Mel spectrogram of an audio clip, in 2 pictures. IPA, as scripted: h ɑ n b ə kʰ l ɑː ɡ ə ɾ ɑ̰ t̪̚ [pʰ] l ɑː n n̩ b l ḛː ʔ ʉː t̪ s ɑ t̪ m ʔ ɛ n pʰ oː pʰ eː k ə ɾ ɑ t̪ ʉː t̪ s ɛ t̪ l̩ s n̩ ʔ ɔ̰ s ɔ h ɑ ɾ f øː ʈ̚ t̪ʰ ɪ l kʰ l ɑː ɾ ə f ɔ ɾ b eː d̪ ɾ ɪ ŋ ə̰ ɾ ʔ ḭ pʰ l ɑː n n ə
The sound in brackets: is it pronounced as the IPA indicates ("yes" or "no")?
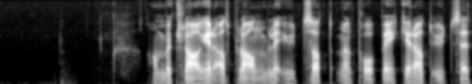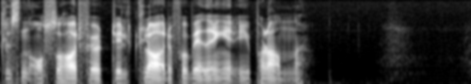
yes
